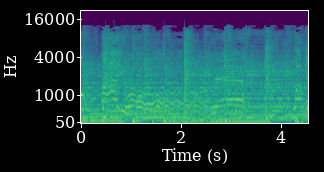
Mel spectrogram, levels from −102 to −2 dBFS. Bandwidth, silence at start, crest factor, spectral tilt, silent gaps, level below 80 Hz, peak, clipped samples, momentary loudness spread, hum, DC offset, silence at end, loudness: 13 kHz; 0 s; 12 dB; -5 dB/octave; none; -34 dBFS; -12 dBFS; under 0.1%; 3 LU; none; under 0.1%; 0 s; -26 LUFS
